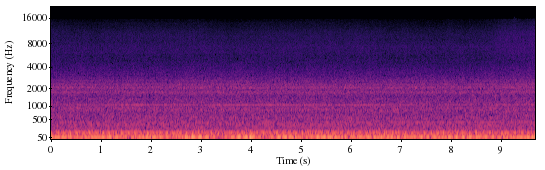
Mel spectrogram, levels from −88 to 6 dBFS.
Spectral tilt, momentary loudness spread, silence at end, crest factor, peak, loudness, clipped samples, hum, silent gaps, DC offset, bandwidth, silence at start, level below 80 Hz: -7.5 dB/octave; 3 LU; 0 s; 14 dB; -10 dBFS; -26 LUFS; under 0.1%; none; none; under 0.1%; 11.5 kHz; 0 s; -24 dBFS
